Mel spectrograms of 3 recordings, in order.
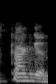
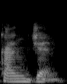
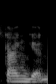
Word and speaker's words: Kangen: mix our Kangen water it's Kangen not Ken it's Kangen that's how it's pronounced right now taking a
